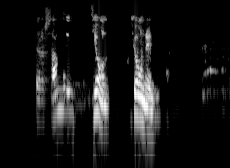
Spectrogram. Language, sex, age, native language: Icelandic, male, 50-59, Icelandic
